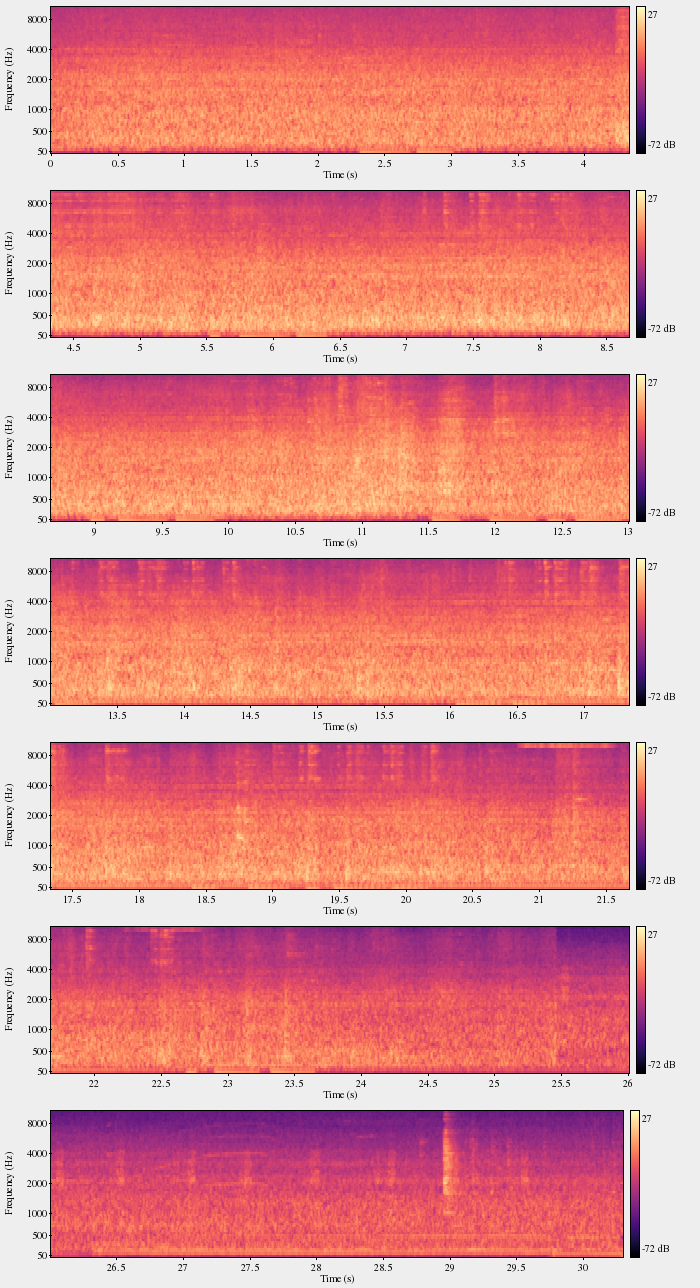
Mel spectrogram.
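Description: Covered hopper cars of a grain train rolling past close by, wheels clicking over the rail joints, with a brief high wheel squeal about two-thirds of the way through. The rolling noise fades over the last few seconds, and a single sharp click comes near the end.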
